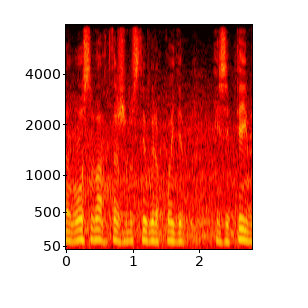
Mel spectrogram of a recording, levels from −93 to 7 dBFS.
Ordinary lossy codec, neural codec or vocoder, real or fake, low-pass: none; codec, 16 kHz, 8 kbps, FreqCodec, larger model; fake; none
